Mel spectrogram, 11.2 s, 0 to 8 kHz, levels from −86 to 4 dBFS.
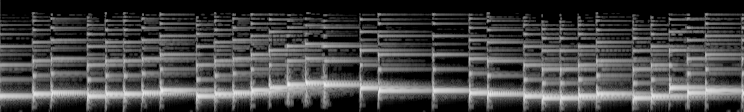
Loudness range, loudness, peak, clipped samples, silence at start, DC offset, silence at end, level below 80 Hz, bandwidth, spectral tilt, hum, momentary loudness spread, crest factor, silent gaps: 1 LU; -15 LUFS; 0 dBFS; under 0.1%; 0 s; under 0.1%; 0 s; -74 dBFS; 5.8 kHz; -7.5 dB/octave; none; 5 LU; 14 dB; none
